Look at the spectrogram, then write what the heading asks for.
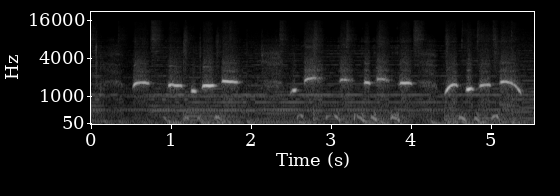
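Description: A man whistling a lively tune of many short, bright notes that rise and fall in quick phrases, with a low rumble of other sound underneath.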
